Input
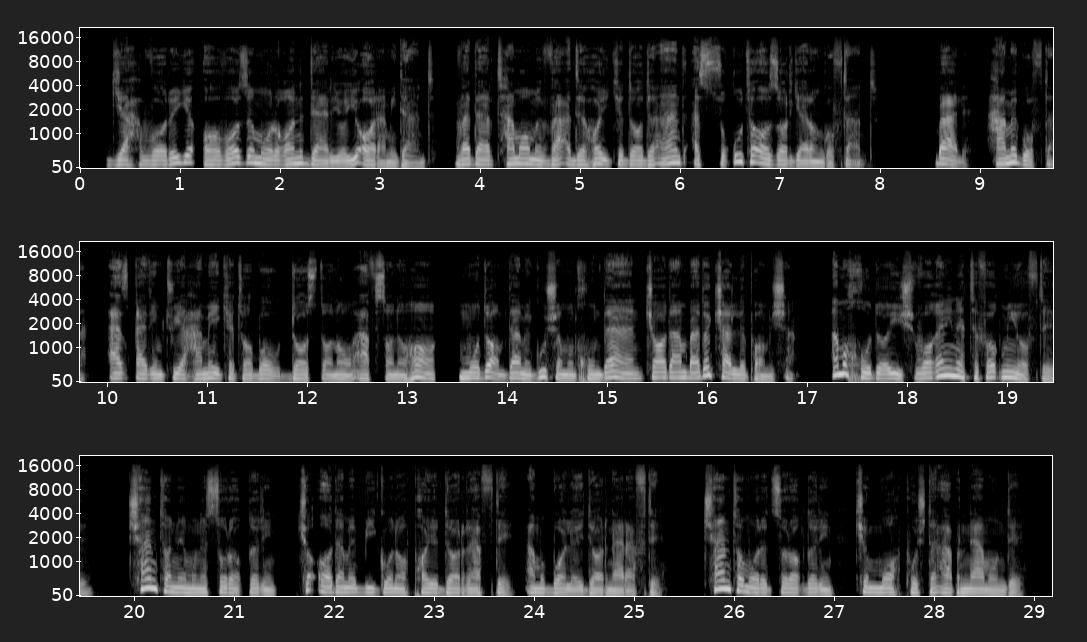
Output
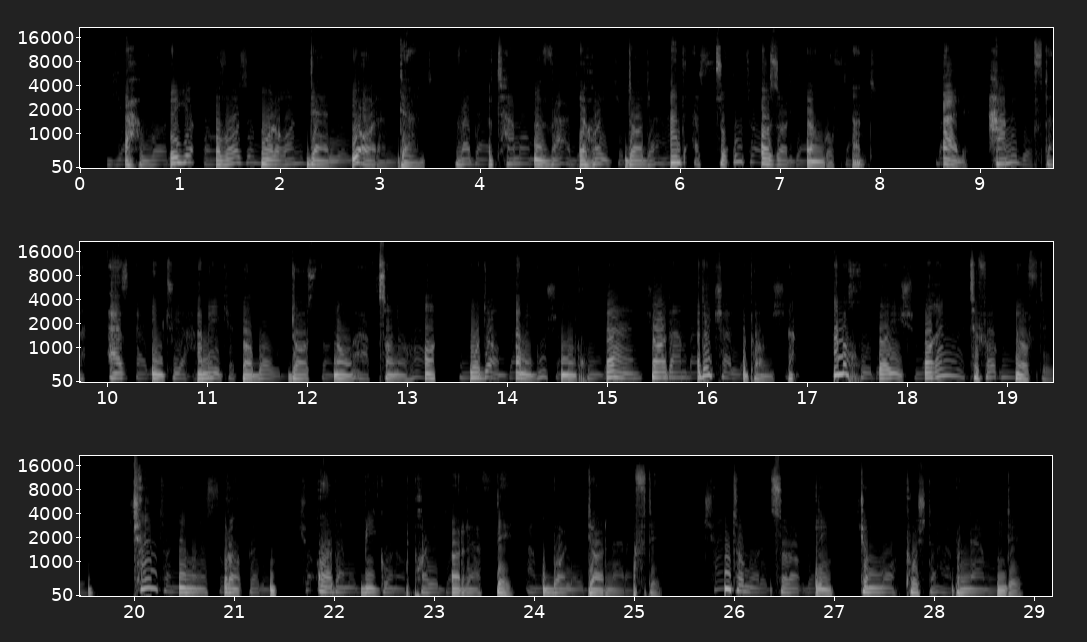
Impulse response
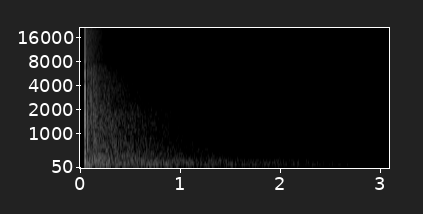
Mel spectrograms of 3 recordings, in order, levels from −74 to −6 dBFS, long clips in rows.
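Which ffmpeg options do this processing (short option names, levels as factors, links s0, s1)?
-filter_complex "[0:a]asettb=1/sr,asplit=3[s0][s1][s2];[s0]atrim=end=14.624[s3];[s1]atrim=start=14.62:end=15.32,asetpts=PTS-STARTPTS,afade=t=in:d=0.004:c=qsin,afade=t=out:st=0.696:d=0.004:c=qsin,highshelf=f=2700:g=-11.5[s4];[s2]atrim=start=15.316[s5];[s3][s4]acrossfade=d=0.004:c1=hsin:c2=qsin[s6];[s6][s5]acrossfade=d=0.004:c1=qsin:c2=hsin,asoftclip=type=tanh:threshold=0.0335,aeval=exprs='val(0)*pow(10,-28*if(lt(mod(2.2*n/s,1),2*abs(2.2)/1000),1-mod(2.2*n/s,1)/(2*abs(2.2)/1000),(mod(2.2*n/s,1)-2*abs(2.2)/1000)/(1-2*abs(2.2)/1000))/20)':c=same,volume=1.33"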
